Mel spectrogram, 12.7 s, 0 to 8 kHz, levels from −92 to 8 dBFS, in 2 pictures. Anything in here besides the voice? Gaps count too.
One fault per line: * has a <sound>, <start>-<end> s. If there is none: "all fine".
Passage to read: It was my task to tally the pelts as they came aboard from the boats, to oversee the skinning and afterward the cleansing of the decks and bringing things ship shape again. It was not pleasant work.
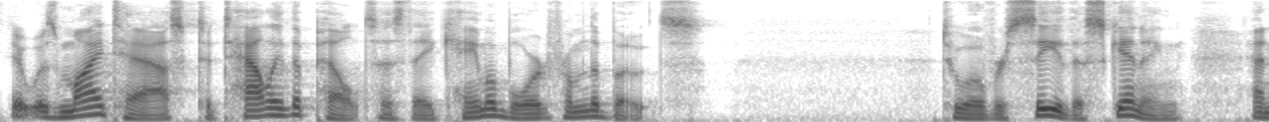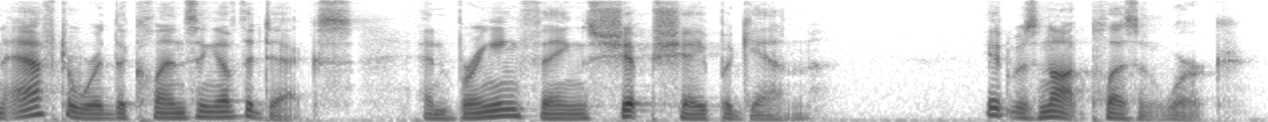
all fine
